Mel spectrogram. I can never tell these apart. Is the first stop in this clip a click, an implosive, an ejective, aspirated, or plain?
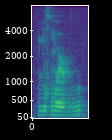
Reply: implosive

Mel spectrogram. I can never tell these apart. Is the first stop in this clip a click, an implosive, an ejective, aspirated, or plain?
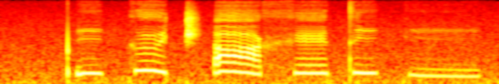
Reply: ejective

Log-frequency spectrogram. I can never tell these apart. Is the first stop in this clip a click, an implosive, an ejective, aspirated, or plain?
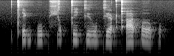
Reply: ejective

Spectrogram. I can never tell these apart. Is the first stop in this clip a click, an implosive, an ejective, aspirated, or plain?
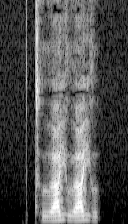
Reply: aspirated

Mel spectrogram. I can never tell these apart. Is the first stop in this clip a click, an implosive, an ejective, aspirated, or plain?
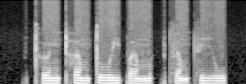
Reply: aspirated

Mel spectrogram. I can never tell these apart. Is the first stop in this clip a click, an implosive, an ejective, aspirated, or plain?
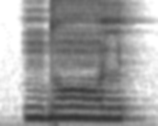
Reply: plain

